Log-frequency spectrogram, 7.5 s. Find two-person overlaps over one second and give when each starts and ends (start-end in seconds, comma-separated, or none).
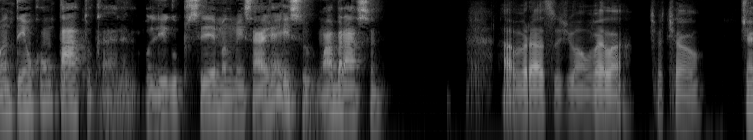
none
